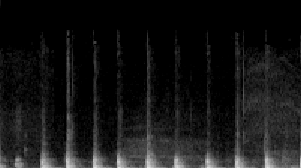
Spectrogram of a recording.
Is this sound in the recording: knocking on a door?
yes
